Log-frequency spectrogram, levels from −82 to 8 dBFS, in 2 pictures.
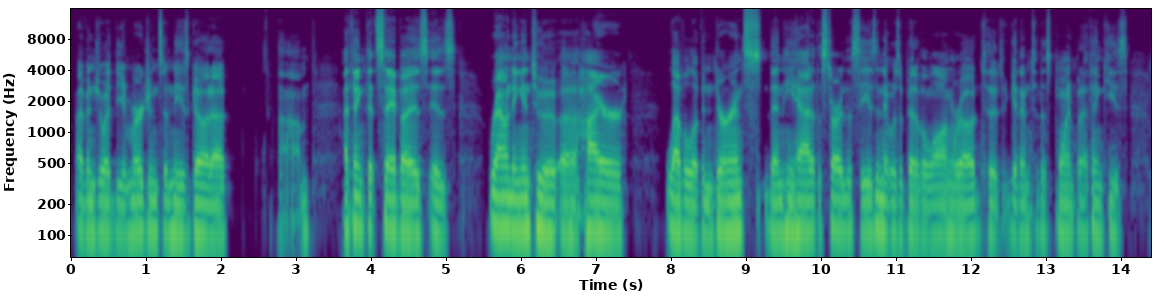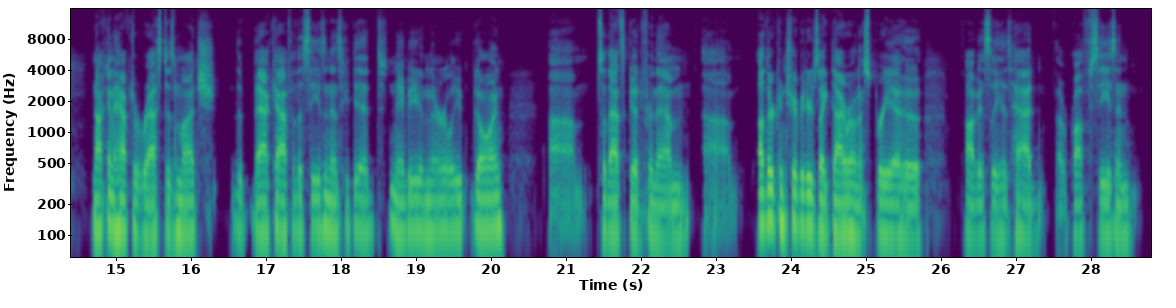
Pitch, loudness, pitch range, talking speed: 105 Hz, -18 LUFS, 100-110 Hz, 190 wpm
